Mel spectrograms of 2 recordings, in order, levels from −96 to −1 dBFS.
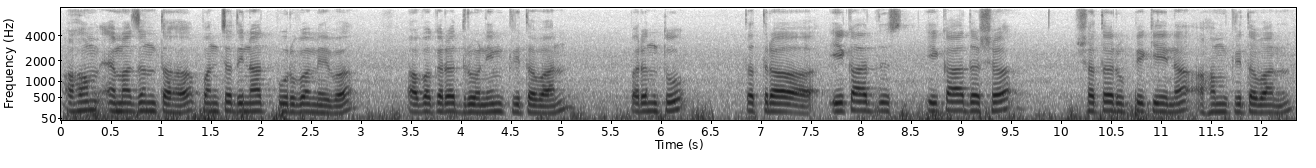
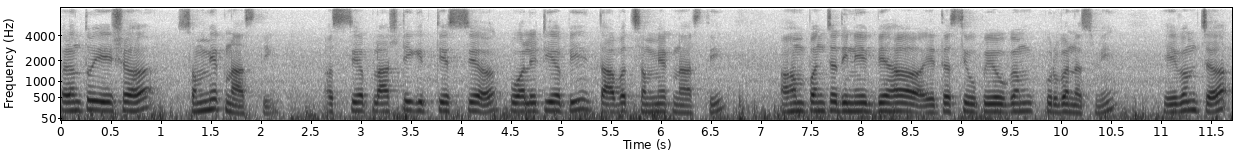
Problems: constant background noise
